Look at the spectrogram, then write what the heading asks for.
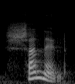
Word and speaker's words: Chanel: Accor aquela famosa regionais quando a palavra se termina com l e isso também pode acontecer é o caso de L'Oréal e chanel de vez em quando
